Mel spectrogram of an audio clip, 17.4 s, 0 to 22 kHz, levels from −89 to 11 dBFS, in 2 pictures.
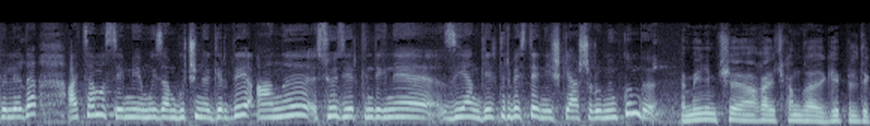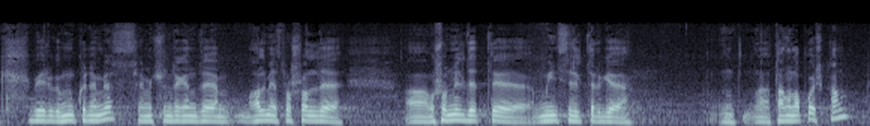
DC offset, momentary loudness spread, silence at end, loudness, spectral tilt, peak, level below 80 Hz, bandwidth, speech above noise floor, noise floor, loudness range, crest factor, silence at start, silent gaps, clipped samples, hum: under 0.1%; 7 LU; 0.15 s; -17 LUFS; -7 dB/octave; 0 dBFS; -48 dBFS; 11.5 kHz; 27 dB; -43 dBFS; 4 LU; 16 dB; 0 s; none; under 0.1%; none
